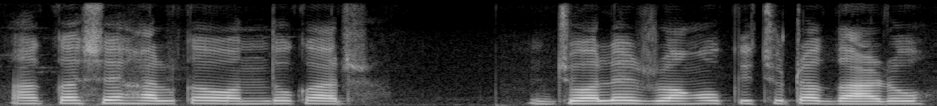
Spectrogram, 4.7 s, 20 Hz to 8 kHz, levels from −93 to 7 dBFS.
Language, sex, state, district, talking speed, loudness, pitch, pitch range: Bengali, female, West Bengal, Cooch Behar, 90 wpm, -17 LUFS, 215 Hz, 210-220 Hz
